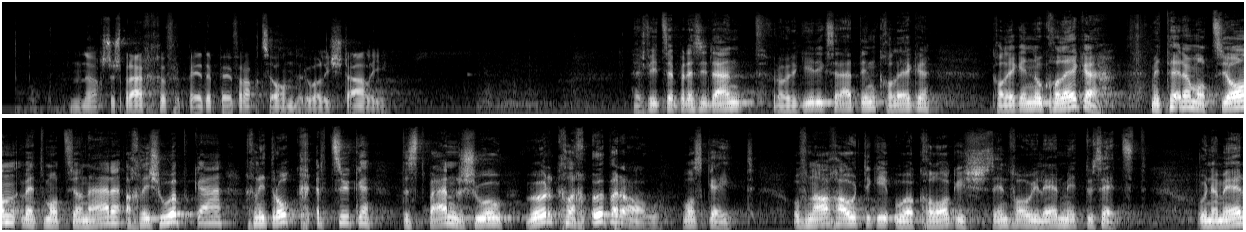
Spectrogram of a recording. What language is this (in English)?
Swiss German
